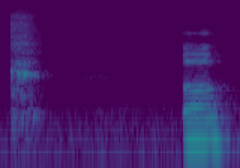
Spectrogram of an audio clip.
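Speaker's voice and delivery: K-uh-k split into sounds; segmented sounding out. Shown as a demonstration. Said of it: "their other sound".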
